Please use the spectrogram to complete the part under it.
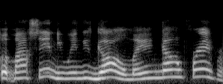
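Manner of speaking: terrible, clumsy put-on Texan accent. Voicing a man in a comic role-play scene: terrible Texan accent. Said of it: "So I'm gonna do a Texan accent".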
